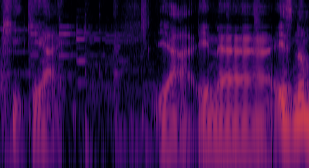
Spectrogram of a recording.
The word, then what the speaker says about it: ki: hii yes chi in Japanese it's called KY Ki yeah in uh is known by different names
